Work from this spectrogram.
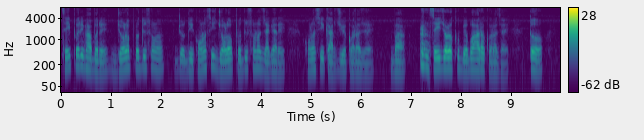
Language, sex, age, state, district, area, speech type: Odia, male, 18-30, Odisha, Cuttack, urban, spontaneous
